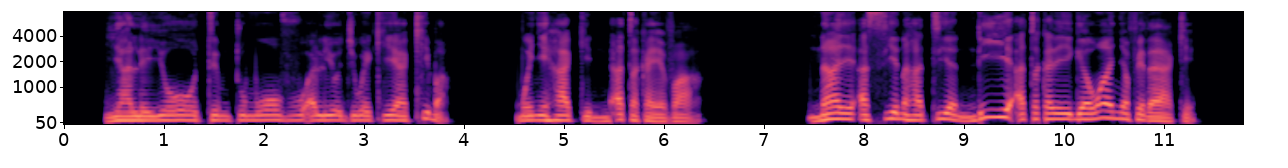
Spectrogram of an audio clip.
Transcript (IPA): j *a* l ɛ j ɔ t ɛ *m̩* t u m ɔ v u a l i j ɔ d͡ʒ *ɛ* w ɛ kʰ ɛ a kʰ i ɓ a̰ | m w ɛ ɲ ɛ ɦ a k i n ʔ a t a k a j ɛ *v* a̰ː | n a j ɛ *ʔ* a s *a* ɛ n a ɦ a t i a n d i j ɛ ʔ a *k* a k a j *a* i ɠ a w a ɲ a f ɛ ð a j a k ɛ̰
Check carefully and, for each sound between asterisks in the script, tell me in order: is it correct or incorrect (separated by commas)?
correct, correct, incorrect, correct, correct, incorrect, incorrect, incorrect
